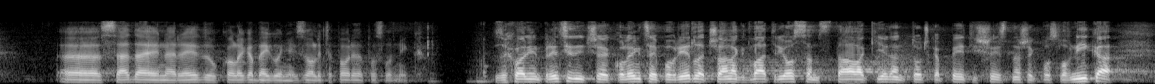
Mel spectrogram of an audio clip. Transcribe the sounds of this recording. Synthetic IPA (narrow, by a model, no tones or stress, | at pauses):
sad̪ajenaɾe̞ːd̪uko̞leːɡabeɡoɲaizʋo̞lit̪epo̞ʋɾed̪aposlˠoʋnḭːkḁ | zaxʋaːʎuje̞mpɾe̞ːt̪sjed̪nit͡ʃe̞ko̞le̞ɡit̪saje̞po̞ʋɾjed̪ilat͡ʃlˠaːnakd̪ʋaːt̪ɾiːo̞samst̪aːʋakje̞d̪ant̪o̞t͡ʃkape̞ːt̪iʃe̞ːst̪naʃe̞ɡ̥̚po̞slˠo̞ʋniːka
